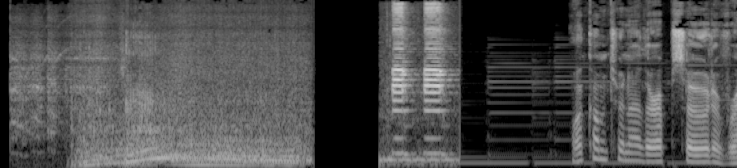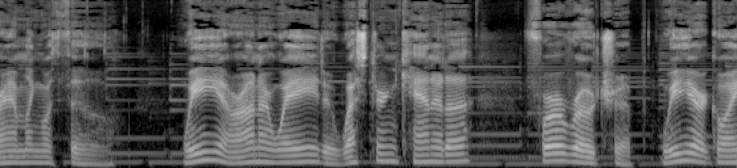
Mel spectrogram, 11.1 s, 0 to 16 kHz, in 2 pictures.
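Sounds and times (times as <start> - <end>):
car engine revving: 0.1 - 3.5.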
